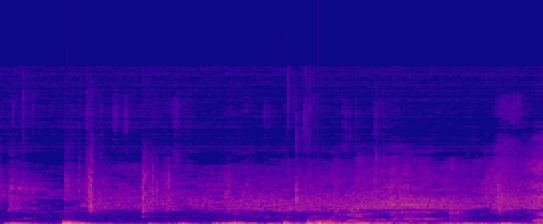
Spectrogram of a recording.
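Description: Wind buffeting a phone's microphone: an uneven low rumble with a short bump about half a second in, and a hiss that swells in the second half.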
